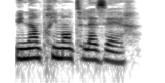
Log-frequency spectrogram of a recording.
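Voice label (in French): "Une imprimante laser", French; vocabulaire; le lexique de l'informatique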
